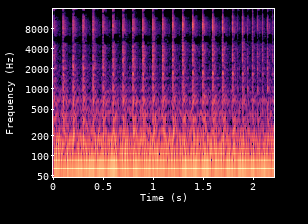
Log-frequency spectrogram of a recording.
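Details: Shockwave therapy device applied over the Achilles tendon of a trainer with an injury, for pain and scar tissue: a rapid, even train of sharp tapping clicks, about eight to nine per second.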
